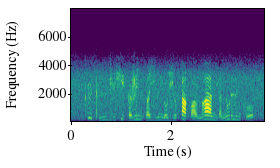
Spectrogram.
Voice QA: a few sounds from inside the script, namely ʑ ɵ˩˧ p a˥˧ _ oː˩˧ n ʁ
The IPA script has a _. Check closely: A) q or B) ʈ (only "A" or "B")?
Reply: A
